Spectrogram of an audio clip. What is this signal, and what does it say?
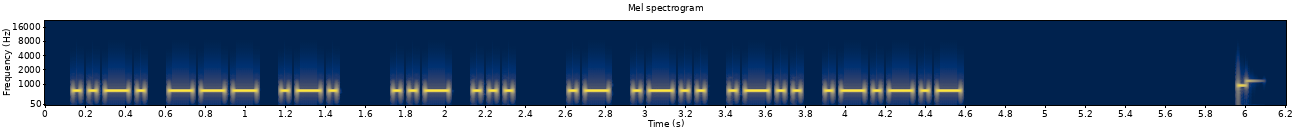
Morse code, heard as a keyed tone, about 30 wpm, 700 Hz. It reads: FOR US ALL.
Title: Sentences from Top 1000 Words - Review Part 1 - 30wpm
